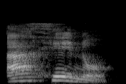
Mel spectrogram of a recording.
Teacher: nuestro sonido de J, nuestro sonido velar, sordo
